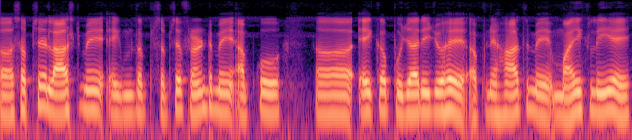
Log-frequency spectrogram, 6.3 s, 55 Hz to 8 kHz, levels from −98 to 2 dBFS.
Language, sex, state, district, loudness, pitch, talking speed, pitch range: Hindi, male, Uttar Pradesh, Jyotiba Phule Nagar, -16 LUFS, 145 Hz, 200 wpm, 135-155 Hz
